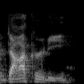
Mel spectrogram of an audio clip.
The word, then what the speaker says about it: Dougherty: last name is pronounced but american it's dougherty i don't know i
